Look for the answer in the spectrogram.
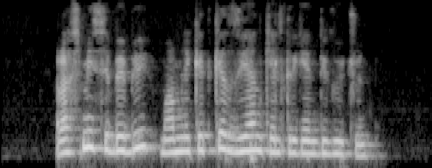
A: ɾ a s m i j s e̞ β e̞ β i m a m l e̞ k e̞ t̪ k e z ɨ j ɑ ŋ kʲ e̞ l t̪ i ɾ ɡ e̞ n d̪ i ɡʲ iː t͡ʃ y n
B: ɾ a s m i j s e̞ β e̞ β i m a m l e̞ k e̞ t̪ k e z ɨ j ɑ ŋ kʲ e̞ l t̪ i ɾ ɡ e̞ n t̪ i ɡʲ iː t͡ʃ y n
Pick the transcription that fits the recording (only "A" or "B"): A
